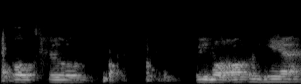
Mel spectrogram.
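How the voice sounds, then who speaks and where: A man with an Austrian accent at a medium pitch, speaking at a very slow pace with monotone, flat intonation. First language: German. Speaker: community visitor making announcement. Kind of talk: public announcement. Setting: community meeting, speaker system failed.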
